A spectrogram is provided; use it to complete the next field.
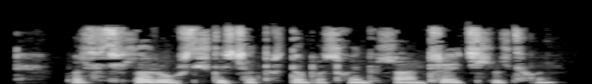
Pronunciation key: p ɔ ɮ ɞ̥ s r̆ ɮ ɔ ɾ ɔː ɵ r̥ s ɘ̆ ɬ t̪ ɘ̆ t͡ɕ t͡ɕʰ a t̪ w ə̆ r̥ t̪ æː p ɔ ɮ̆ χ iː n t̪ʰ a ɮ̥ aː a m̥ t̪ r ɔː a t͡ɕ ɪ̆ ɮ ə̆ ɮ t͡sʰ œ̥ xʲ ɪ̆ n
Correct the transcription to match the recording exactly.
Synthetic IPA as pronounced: p ɔ ɮ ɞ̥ s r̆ ɮ ɔː ɾ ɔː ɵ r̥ s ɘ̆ ɬ t̪ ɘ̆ t͡ɕ t͡ɕʰ a t̪ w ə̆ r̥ t̪ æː p ɔ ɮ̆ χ iː n t̪ʰ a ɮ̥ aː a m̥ t̪ r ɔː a t͡ɕ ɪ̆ ɮ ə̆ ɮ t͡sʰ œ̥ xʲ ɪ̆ n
